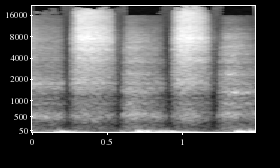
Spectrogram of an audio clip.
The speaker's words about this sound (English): … sucks in air faster and faster.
